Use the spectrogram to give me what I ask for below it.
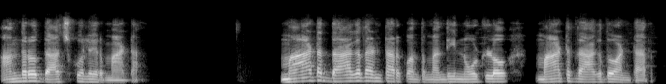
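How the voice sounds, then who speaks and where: A man's voice: medium pitch, a little slow, sharp tone. A man preaching a sermon with passion, asking rhetorical questions and repeating his phrases for emphasis.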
